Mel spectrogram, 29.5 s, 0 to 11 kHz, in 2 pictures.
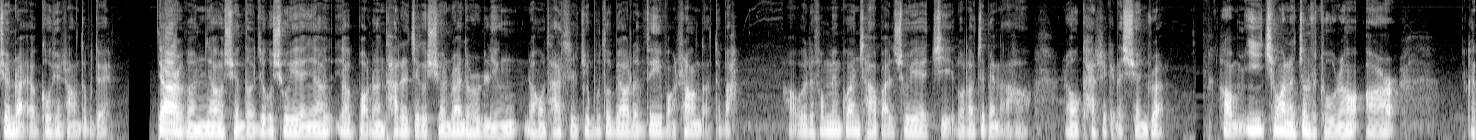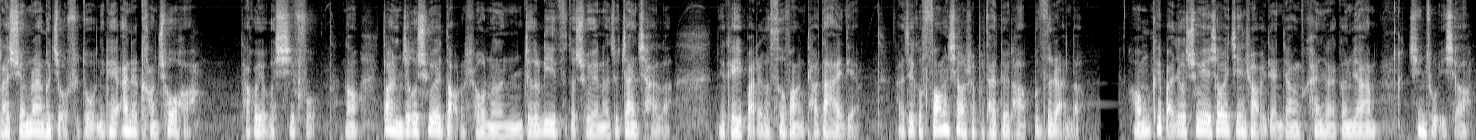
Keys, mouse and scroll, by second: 2.6 click, 5.6 click, 8.1 click, 8.5 g, 10.6 KP_1, 12.3 r, 13.8 r, 18.0 middle click, 18.5-18.8 scroll up 3, 18.8 click, 19.3-21.9 middle drag, 21.9-23.2 drag, 23.2-24.1 scroll down 3, 24.1 click, 25.2 click, 25.6-26.9 middle drag, 26.9-28.5 drag, 29.4 middle click.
